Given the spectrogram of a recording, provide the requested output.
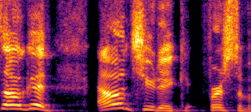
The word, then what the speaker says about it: Tudyk: How do you say Tudyk. – His name? – Alan Tudyk. – Tudyk.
